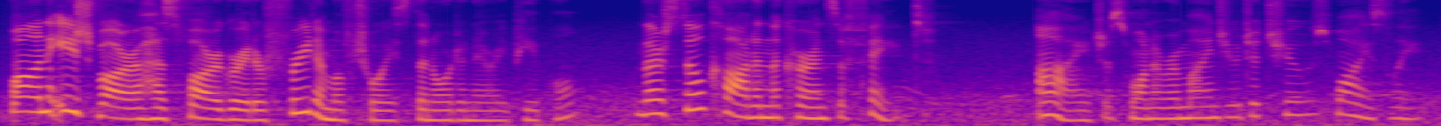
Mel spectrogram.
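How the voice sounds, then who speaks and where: A woman playing an enigmatic, playful seer strategist in a video game, speaking in a measured, musing, theatrical way with pauses. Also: medium pitch, expressive, fairly bright tone, a little hiss or hum, close to an everyday voice. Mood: lightly amused. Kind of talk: English video game voice acting. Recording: music under the voice.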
